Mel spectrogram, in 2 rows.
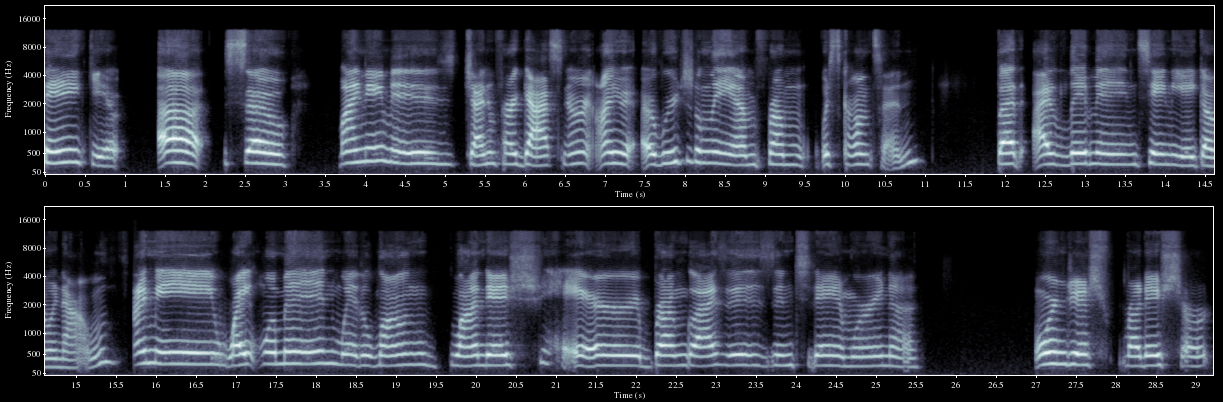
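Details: Ataxic dysarthria in a woman with Friedreich's ataxia, a rare, genetic, progressive disease diagnosed at age 16; she reports longstanding voice issues.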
